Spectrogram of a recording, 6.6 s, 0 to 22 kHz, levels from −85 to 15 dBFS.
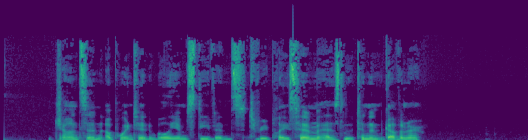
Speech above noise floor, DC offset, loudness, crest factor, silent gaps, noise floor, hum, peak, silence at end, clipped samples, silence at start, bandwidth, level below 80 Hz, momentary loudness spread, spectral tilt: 52 dB; under 0.1%; -20 LUFS; 22 dB; none; -72 dBFS; none; 0 dBFS; 1.35 s; under 0.1%; 0.7 s; 16.5 kHz; -60 dBFS; 10 LU; -4 dB/octave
